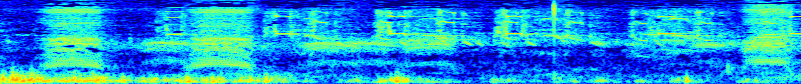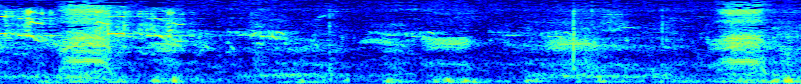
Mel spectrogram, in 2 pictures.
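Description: Nilgai (blue bull antelope) calling: several short calls in the first couple of seconds, with small birds chirping high over them.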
